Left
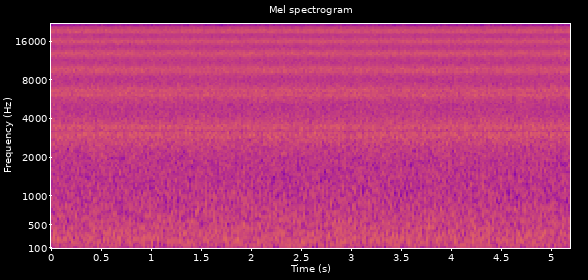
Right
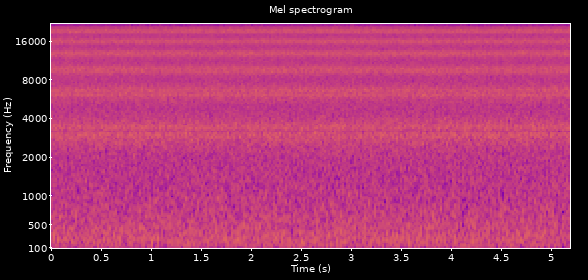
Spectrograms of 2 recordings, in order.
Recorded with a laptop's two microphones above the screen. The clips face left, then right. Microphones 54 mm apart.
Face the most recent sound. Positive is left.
No sound to turn to.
